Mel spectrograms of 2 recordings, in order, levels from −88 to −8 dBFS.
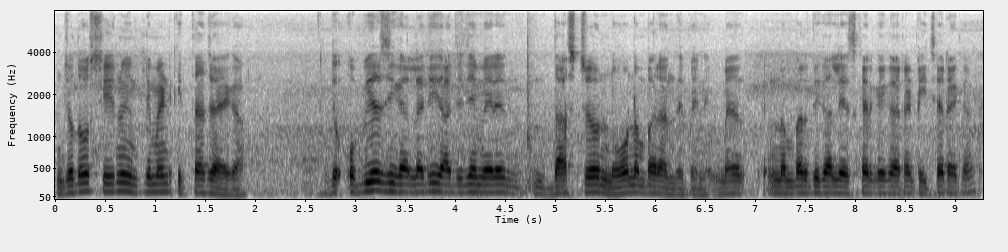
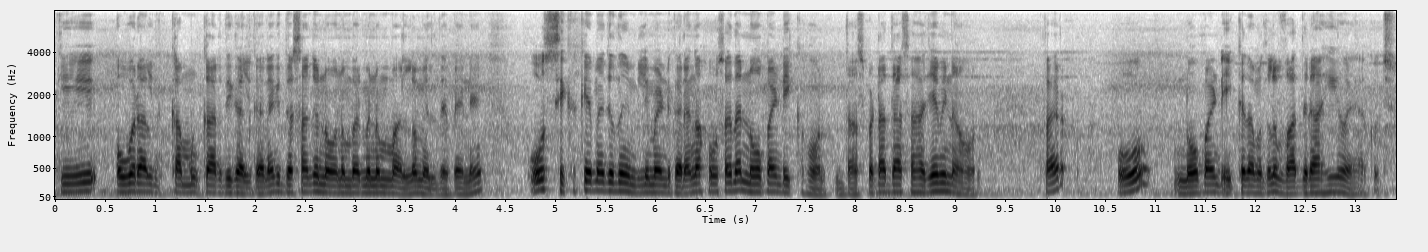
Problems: none marked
